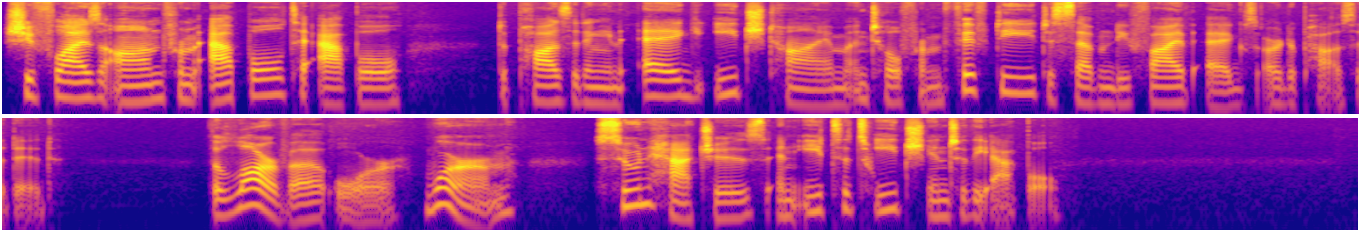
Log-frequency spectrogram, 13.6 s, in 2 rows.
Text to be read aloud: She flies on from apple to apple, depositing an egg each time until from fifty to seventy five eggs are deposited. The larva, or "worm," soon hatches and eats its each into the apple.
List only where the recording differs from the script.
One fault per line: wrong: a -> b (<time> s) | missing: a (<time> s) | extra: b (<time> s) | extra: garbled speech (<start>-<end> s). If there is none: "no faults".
no faults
